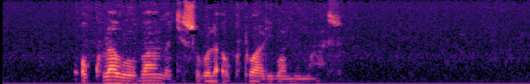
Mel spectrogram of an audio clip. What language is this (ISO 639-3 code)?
lug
